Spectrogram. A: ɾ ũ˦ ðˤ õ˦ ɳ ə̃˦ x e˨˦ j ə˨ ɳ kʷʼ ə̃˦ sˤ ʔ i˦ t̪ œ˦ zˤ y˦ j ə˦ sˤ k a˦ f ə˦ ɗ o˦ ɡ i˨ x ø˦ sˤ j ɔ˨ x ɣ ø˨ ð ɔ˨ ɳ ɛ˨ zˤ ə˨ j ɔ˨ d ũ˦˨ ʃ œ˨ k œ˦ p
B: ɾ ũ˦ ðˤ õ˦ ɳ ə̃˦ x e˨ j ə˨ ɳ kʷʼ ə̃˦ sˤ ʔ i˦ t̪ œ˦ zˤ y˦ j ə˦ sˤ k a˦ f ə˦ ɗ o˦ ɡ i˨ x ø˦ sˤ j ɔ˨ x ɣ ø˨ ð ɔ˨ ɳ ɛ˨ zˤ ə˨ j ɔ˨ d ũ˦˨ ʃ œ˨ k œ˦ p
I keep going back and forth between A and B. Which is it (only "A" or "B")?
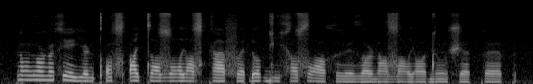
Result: B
